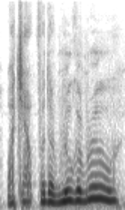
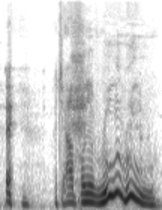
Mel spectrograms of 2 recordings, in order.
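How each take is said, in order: First: It is said in a plain, ordinary accent. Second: It is said in a Cajun French accent.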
